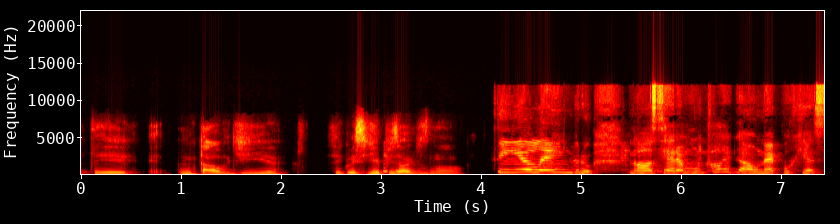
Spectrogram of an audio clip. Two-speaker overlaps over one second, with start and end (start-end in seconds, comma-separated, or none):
none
